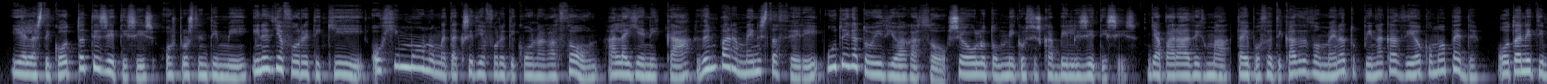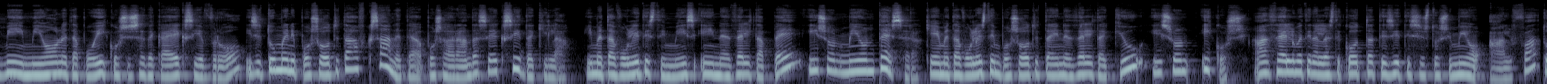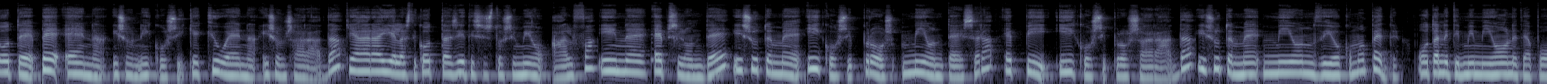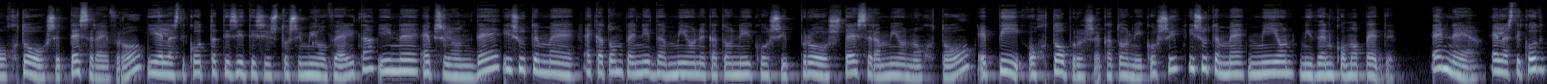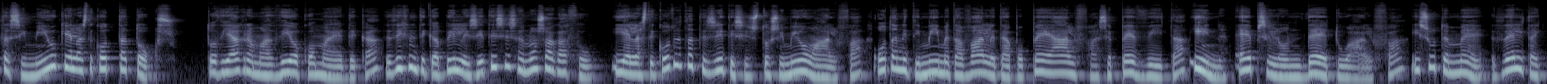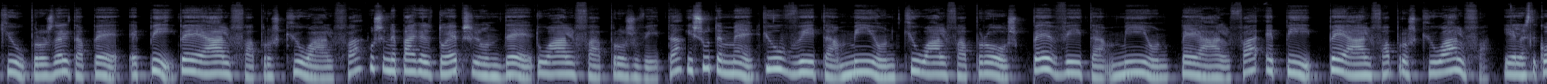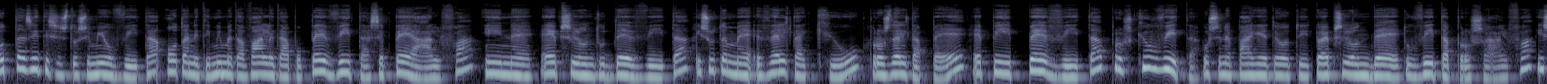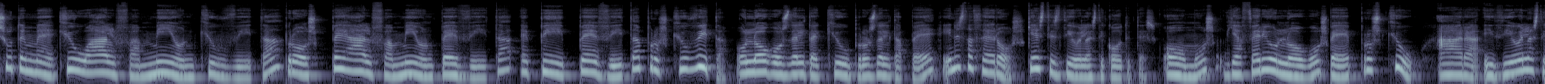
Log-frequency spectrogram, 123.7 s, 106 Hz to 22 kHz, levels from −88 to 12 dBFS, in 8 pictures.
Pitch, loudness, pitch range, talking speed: 200 Hz, -26 LUFS, 180-235 Hz, 140 wpm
